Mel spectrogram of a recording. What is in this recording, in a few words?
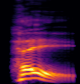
male "hey" laid-back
